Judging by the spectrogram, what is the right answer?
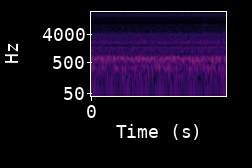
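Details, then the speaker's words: Replacement diesel heater, which had worked first time out of the box with no smoking; even steady fan rush with soft whir, no surging, knocking or pulsing; normal running. "it came out of the box on the bench plugged in fueling and it run and it worked as it should nor smoking nor nothing it just worked the first time"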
